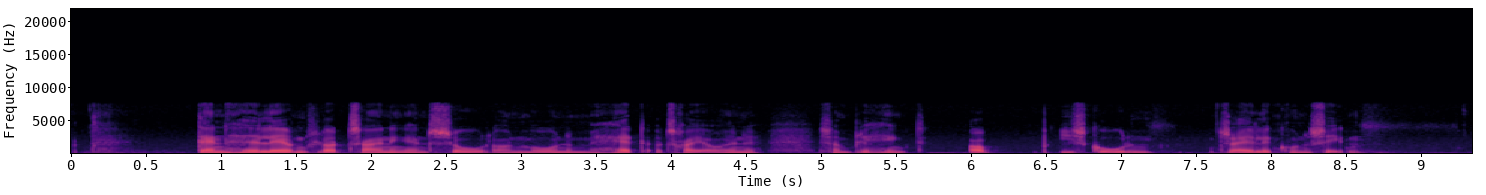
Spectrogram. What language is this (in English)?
Danish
